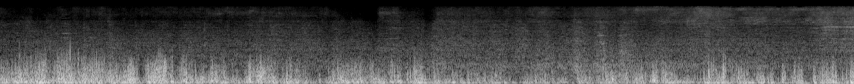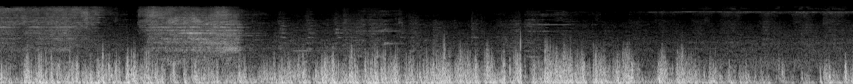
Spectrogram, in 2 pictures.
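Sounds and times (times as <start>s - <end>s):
freight train wheels rumbling: 0.0s - 17.0s
high metallic wheel squeal: 8.1s - 12.7s, 13.7s - 14.4s.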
